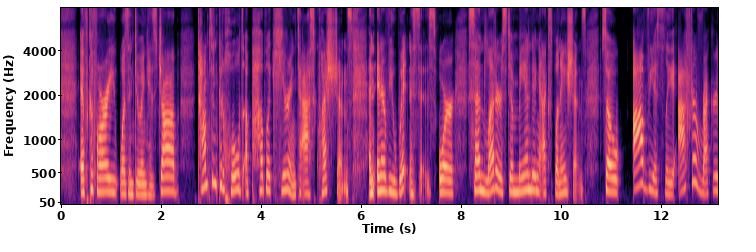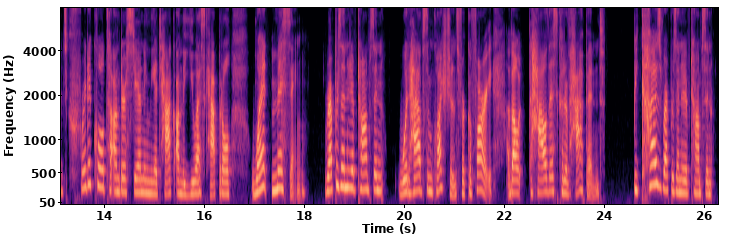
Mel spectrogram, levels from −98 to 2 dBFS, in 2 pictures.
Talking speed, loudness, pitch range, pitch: 125 wpm, -20 LUFS, 185-235 Hz, 210 Hz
